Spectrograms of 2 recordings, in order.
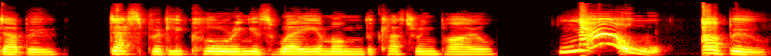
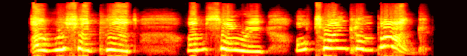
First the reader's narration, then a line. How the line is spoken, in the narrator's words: cried Abu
